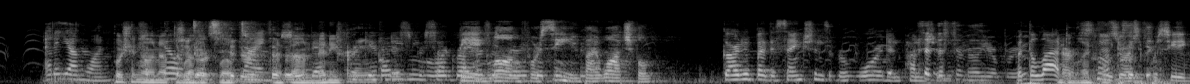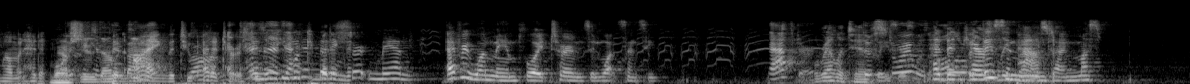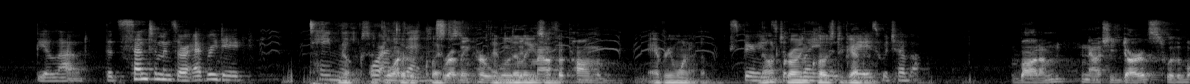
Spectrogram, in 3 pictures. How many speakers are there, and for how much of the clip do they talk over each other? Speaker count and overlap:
9, about 49%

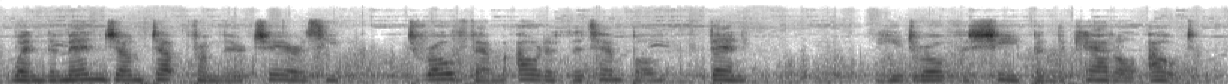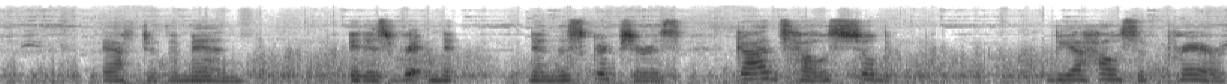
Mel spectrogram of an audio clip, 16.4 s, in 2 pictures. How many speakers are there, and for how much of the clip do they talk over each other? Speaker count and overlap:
1, no overlap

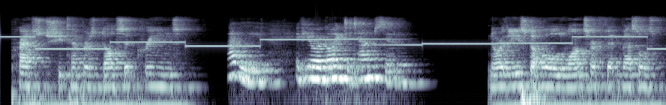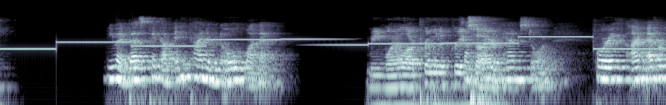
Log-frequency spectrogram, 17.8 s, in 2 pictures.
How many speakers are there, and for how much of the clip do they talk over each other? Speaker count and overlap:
2, about 4%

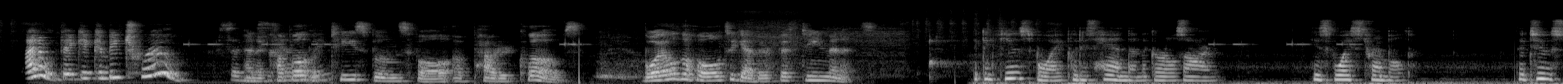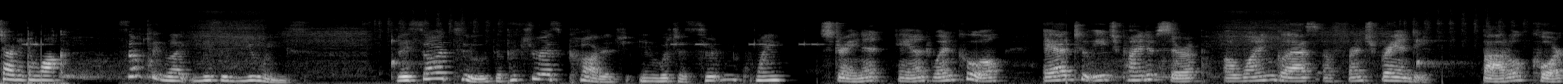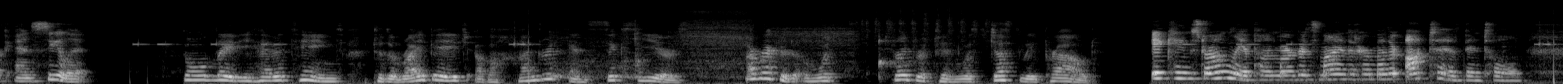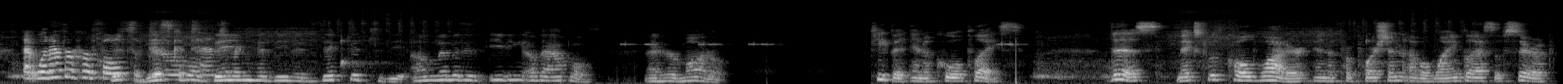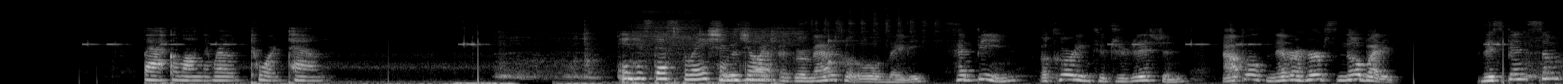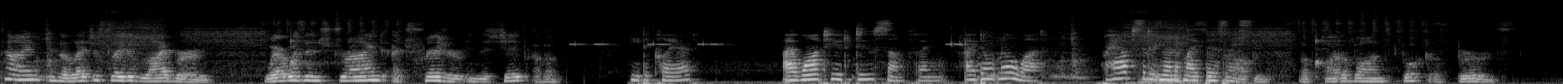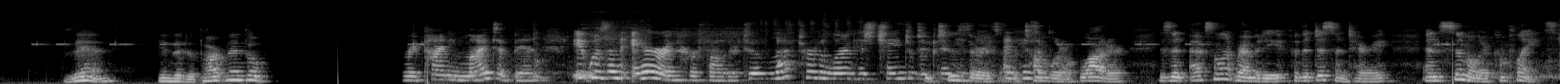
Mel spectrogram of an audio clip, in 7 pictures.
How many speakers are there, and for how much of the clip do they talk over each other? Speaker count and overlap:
4, about 5%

